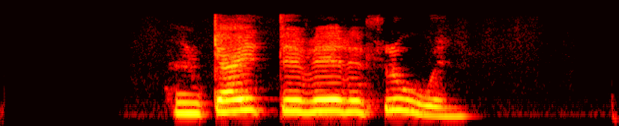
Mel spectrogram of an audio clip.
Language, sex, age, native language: Icelandic, female, 9, Icelandic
